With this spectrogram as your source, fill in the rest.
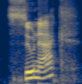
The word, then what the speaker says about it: Sunak: They're Sunak.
